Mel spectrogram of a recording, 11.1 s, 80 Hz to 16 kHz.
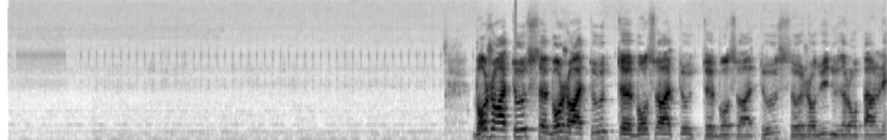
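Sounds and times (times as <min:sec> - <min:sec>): faint high ticking: 0:00.2 - 0:06.0
low steady hum: 0:00.2 - 0:11.0.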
